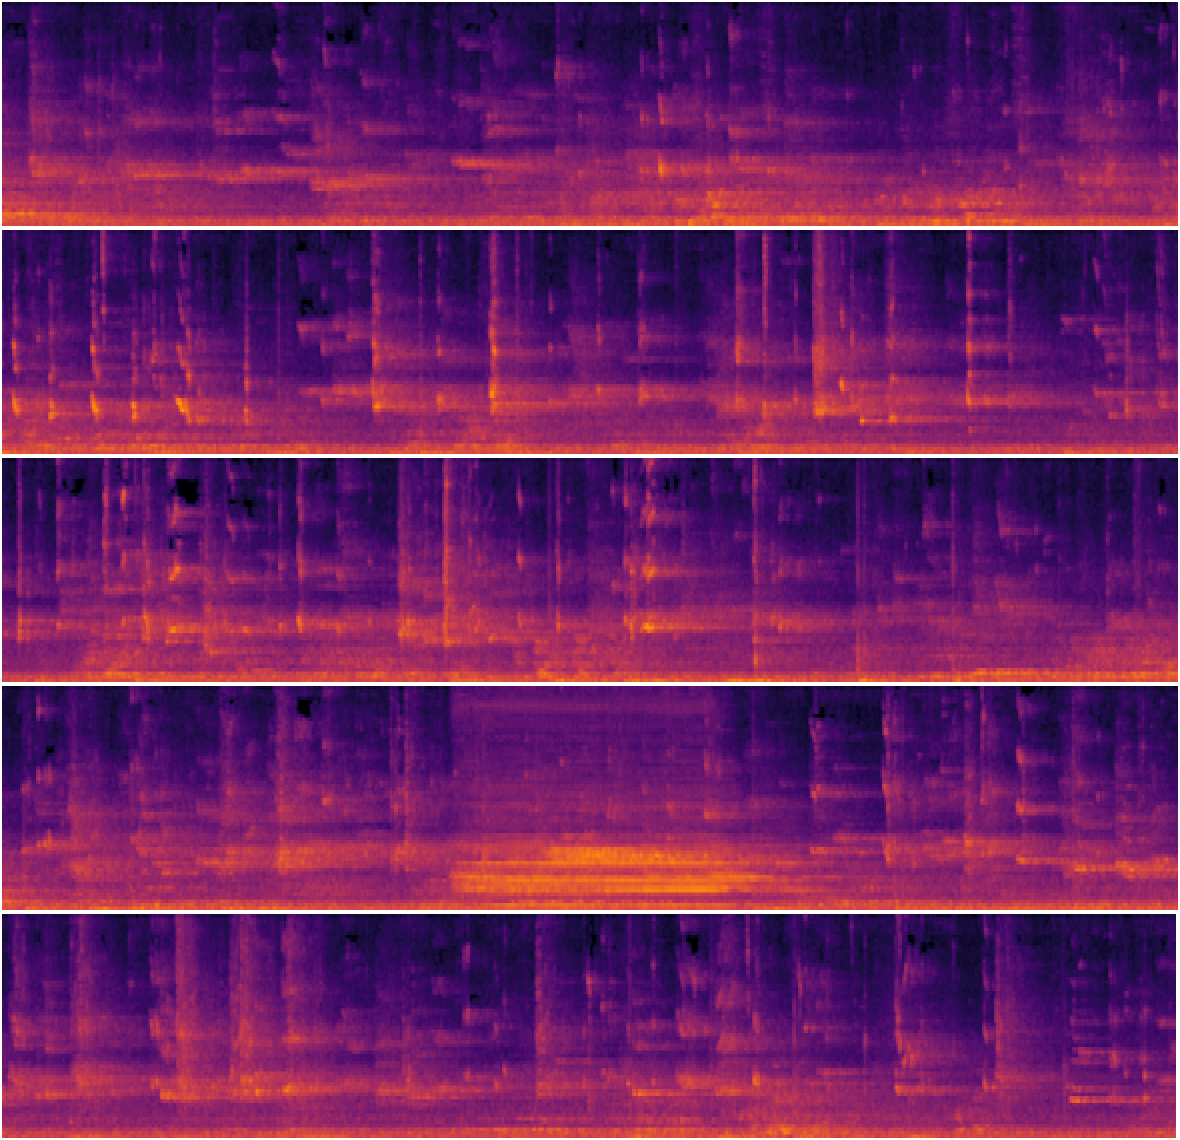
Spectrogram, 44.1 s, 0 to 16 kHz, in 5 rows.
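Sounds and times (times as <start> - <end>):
players calling out: 29.8 - 33.3.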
